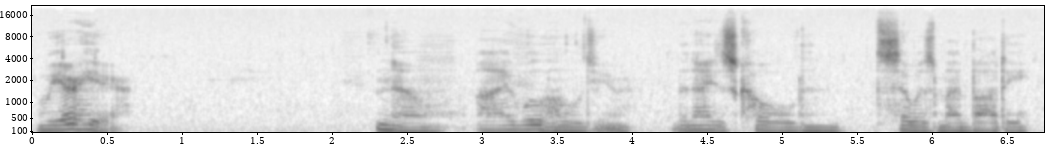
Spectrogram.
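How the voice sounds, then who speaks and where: A man playing a courteous, protective, commanding vampire lord in an intimate ASMR audio drama, speaking softly in measured, formal phrases that often turn whispery. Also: mid-range voice, little pitch movement, slightly rough, exaggerated voice. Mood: gentle, formal.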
